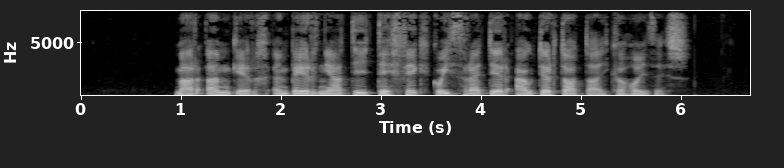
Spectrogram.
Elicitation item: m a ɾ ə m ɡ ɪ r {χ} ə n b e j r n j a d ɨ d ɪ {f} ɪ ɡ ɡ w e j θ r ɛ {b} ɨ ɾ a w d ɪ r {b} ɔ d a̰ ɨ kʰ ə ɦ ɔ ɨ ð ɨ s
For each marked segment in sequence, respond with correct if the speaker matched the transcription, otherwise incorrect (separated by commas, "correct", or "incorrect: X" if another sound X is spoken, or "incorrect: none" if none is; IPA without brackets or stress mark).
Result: correct, correct, incorrect: d, incorrect: d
